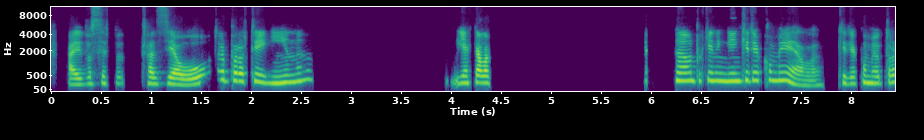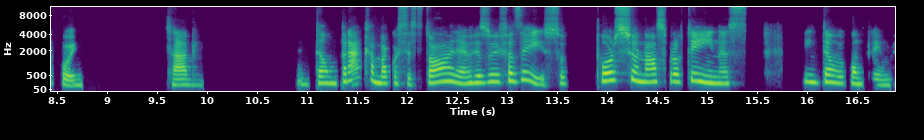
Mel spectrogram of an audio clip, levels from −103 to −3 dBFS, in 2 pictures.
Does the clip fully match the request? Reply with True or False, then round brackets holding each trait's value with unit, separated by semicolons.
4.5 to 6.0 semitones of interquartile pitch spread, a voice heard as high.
True (5.4 semitones; 240 Hz)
